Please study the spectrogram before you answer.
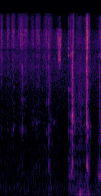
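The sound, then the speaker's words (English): Paper seed-draw slips being shuffled in a bowl make a soft, irregular rustling and scraping, with quiet scratchy strokes at first and a few sharper, louder rasps toward the end. “Very well shuffled.”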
